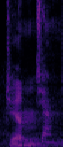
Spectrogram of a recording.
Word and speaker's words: GEMN: So Gemn, pronounced Gemn, their name. G-E-M-N, yep.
